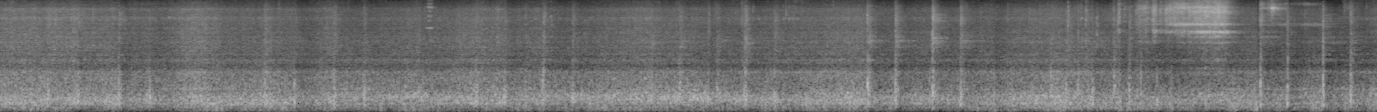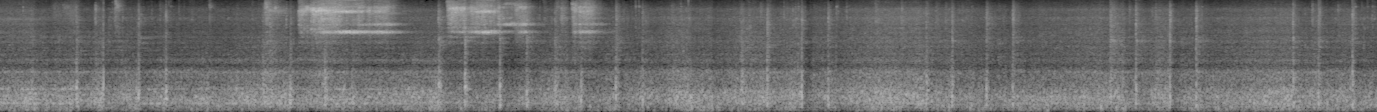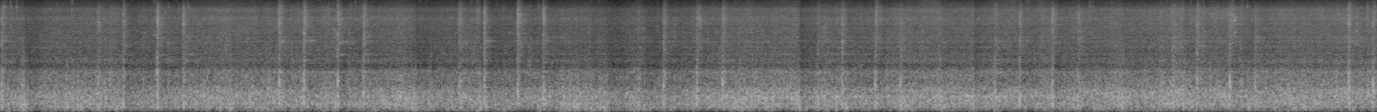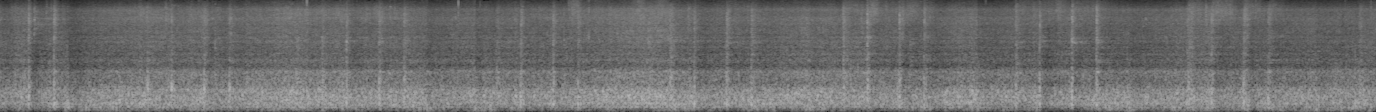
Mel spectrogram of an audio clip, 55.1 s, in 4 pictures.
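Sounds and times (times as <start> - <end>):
rail clicks: 0.0 - 54.2
wheels rumbling on rail: 0.0 - 55.0
high-pitched wheel squeal: 16.8 - 19.8.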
